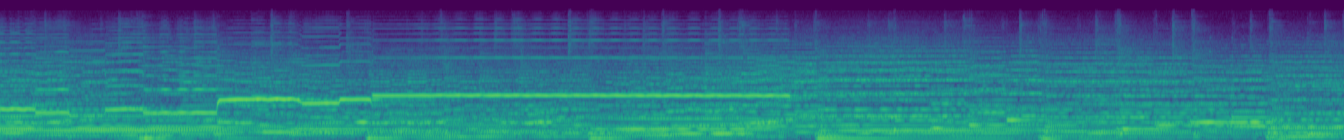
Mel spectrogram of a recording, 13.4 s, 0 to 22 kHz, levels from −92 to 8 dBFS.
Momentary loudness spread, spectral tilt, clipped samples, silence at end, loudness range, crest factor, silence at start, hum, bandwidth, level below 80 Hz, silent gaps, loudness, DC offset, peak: 6 LU; -6 dB/octave; under 0.1%; 0 s; 5 LU; 14 dB; 0 s; none; 14.5 kHz; -36 dBFS; none; -19 LUFS; under 0.1%; -6 dBFS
